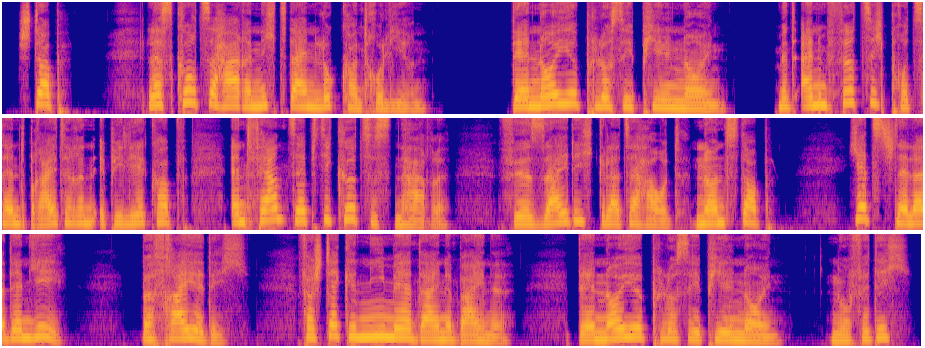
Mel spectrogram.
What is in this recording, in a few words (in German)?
epilierer werbung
